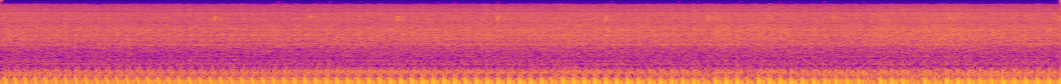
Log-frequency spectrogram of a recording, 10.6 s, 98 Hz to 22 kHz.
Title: 1998 Mustang GT misfiring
